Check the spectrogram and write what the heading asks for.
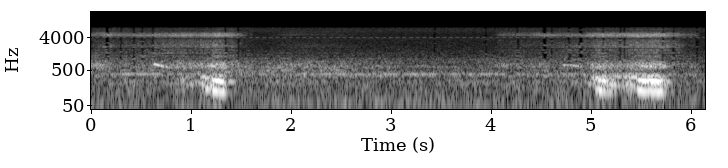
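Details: Sleeping mother in deep REM sleep, lights on: two snoring breaths about four seconds apart, each a low fluttering rumble with a soft puff of air; snoring.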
